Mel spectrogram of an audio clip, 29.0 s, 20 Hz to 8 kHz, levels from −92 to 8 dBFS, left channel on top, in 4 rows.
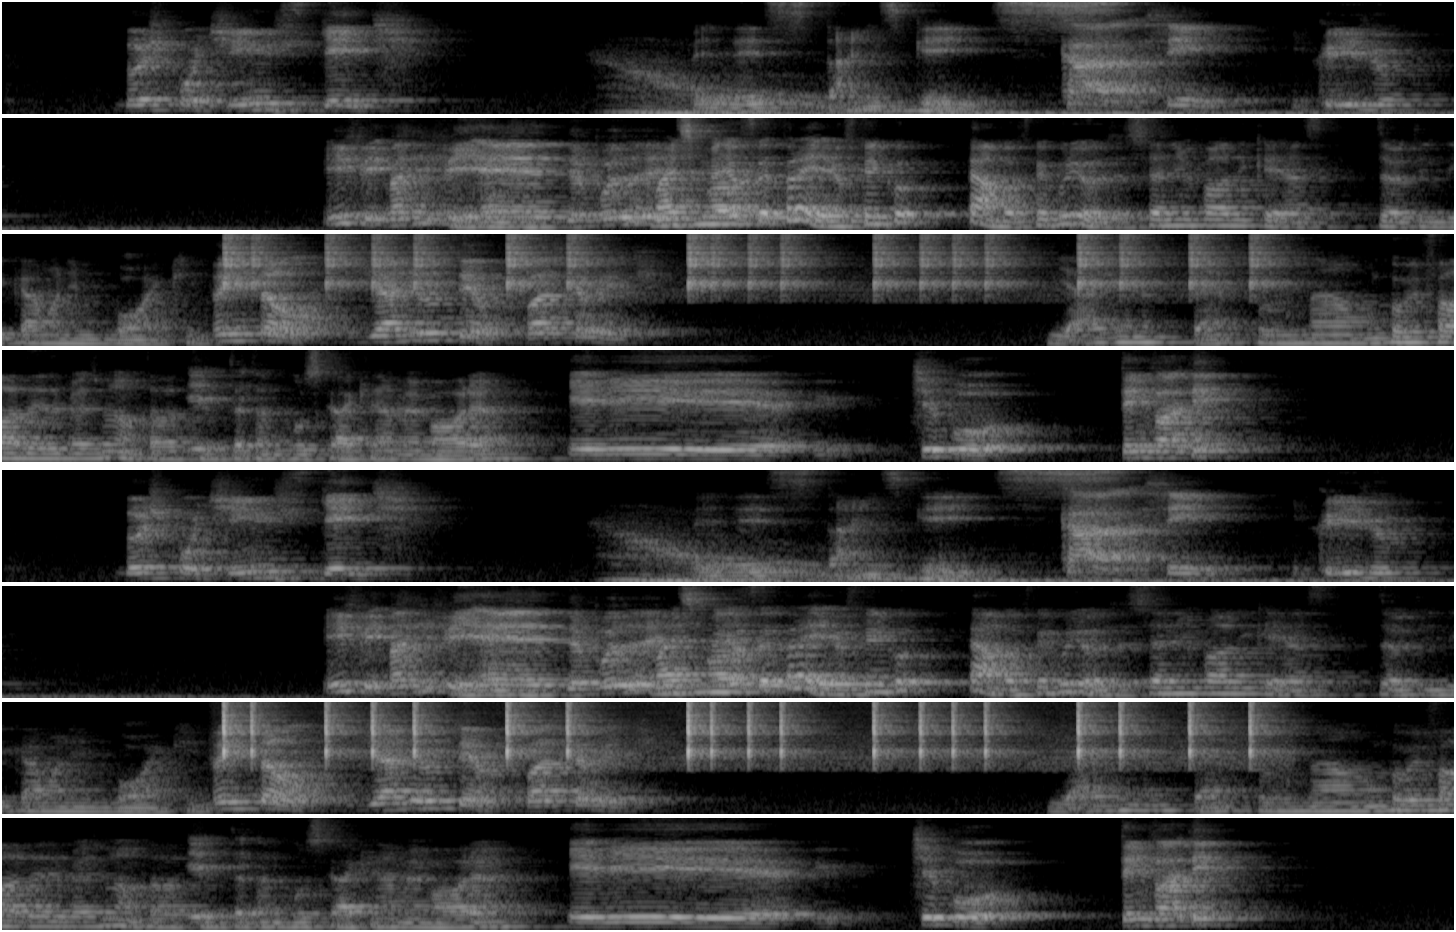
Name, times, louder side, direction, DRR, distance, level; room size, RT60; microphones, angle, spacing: voice 1, 0.6-2.1 5.3-6.1 6.6-7.0 8.9-11.1 15.6-17.8 22.7-22.8 24.6-26.0 26.3-26.8 27.4-27.8, equal, 5° right, -3 dB, 0.9 m, -39 dB
sound 1, 3.0-9.0, right 1 dB, 30° left, 1.2 m, -52 dB
voice 2, 3.4-5.5 9.5-9.9 10.5-13.8 14.1-15.5 19.7-24.3, left 2 dB, 75° left, 1 dB, 0.9 m, -41 dB
Typing, 15.6-15.8 16.1-16.6 17.0-17.4 17.9-18.5 18.9-19.5 19.9-20.2 20.5-20.6 20.8-20.9, right 11 dB, 85° right, 0.3 m, -26 dB
5.3 x 2.1 x 4.7 m, 0.80 s
head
